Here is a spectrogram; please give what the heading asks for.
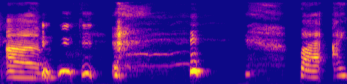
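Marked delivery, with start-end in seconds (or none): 0.1-2.2 words through laughter; laughing. Real, not acted. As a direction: laugh while talking. Laughing at wig image.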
